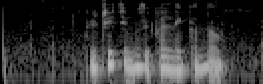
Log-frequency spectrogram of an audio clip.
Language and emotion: Russian, neutral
